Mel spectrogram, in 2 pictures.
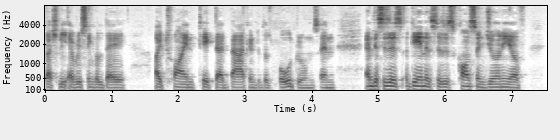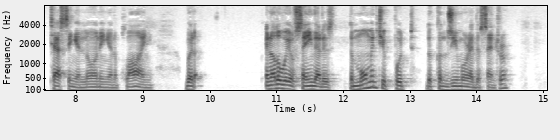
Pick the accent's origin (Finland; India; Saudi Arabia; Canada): India; now in United States; a kid growing up in India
